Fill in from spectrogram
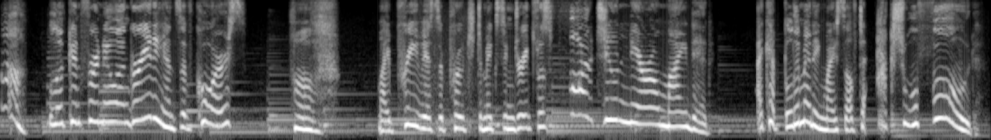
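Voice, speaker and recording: A woman voicing a grumpy, suspicious little girl in a video game, pouty, complaining and very expressive. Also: extremely high pitch, normal speed, soft background music. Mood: eager, defensive. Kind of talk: video game character dialogue.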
